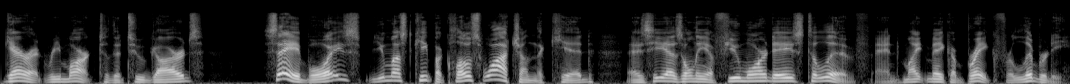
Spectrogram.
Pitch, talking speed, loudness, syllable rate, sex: 130 Hz, 190 wpm, -18 LUFS, 4.2 syllables/s, male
